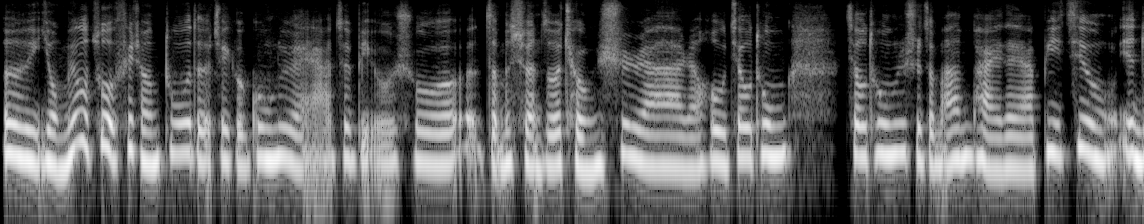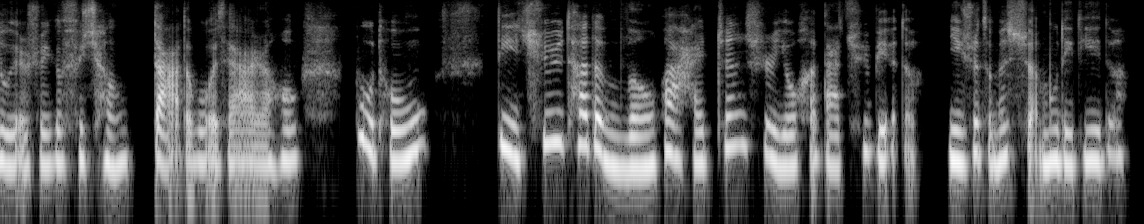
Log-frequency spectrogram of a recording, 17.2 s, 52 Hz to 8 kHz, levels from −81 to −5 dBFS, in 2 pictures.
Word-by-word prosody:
呃， 240 -3 +6
有 205 -1 +2
没 195 +7 +4
有 315 - +2
做 280 -6 +3
非 275 +5 -2
常 210 -3 +2
多 250 +1 0
的 215 -4 0
这 220 - -2
个 210 - -3
攻 220 +3 +2
略 220 -3 +2
呀？ 220 +3 -5
就 225 0 -3
比 215 - -3
如 100 0 -4
说， 200 - -1
呃， 270 -2 -2
怎 - - -1
么 195 - +2
选 195 -2 0
择 190 +1 +1
城 185 -2 +1
市 235 +5 -1
啊， 190 -1 0
然 180 +1 -3
后 210 0 +1
交 225 +3 0
通 240 0 +2 0.4
交 240 -2 0
通 245 +1 +2
是 235 -3 -3
怎 200 - -2
么 200 - -2
安 220 +3 +2
排 205 -6 0
的 185 - -1
呀？ 180 0 -1
毕 250 +7 -1
竟 245 -2 +1
印 255 -5 +3
度 205 -2 +4
也 190 - -2
是 195 +1 -4
一 - - -2
个 210 - -2
非 205 +2 -5
常 205 0 -2 0.2
大 - - +4
的 - - -3
国 205 - -1
家， - - -2
然 200 - -2
后 215 +2 -1 0.4
不 335 -8 +2
同 240 +7 +2 0.5
地 280 -6 +4
区 320 +9 0
它 305 0 +2
的 285 -2 +6
文 185 -2 +2
化 255 +3 +1
还 205 -2 -2
真 290 +9 -3
是 240 -9 -1
有 190 0 +2
很 210 +2 -5
大 190 -5 -2
区 255 +7 -8
别 215 -4 0
的， 280 -3 -11 0.2
你 215 -2 +4
是 225 +5 -1
怎 200 -5 -4
么 215 - +2
选 235 -2 -3
目 210 +1 +4
的 205 -1 +1
地 215 +1 0
的？ 235 +1 -8
215 Hz, 285 characters per minute, -20 LUFS, 195-245 Hz, 0.5 s, 呃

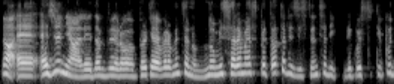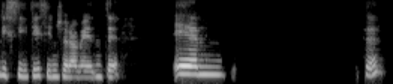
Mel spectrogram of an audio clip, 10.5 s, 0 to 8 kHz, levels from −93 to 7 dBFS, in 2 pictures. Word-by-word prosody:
No, 265 -2 +7
è 210 0 +5
è 245 +3 +6
geniale 220 - +2
davvero, 205 -1 0
perché 230 +2 +3
veramente 255 +6 0
non 190 -8 -5
non 235 +5 -1
mi 260 +2 +2
sarei 270 0 +3
mai 285 +1 0
aspettata 290 +3 -3
l'esistenza 235 - -7
di 220 -5 -8
di 215 0 -10
questo 225 +3 -6
tipo 245 +3 -10
di 230 -3 -6
siti 205 0 -10
sinceramente. 180 -2 -7 0.7
Ehm 250 - +3 1.9
Se. 260 +6 -8
230 Hz, 130 wpm, -22 LUFS, 200-260 Hz, 1.9 s, No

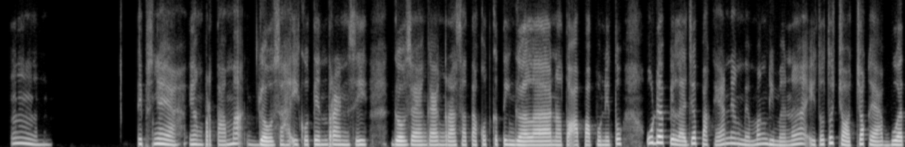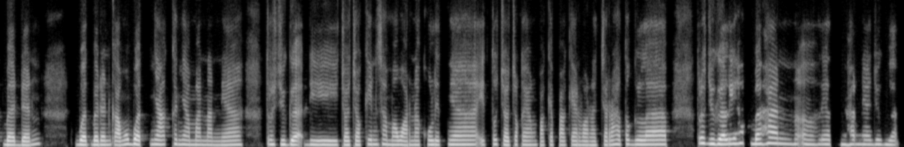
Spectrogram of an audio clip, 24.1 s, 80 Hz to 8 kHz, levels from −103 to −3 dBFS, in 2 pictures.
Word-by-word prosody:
Mmm. 255 -7 -5 1.2
Tipsnya, 270 +1 0
ya? 215 - -1 0.2
Yang 240 -1 0
pertama, 230 +4 -2
nggak 215 -2 +3
usah 220 +1 -4
ikutin 230 0 -1
tren 230 -1 0
sih, 225 0 -1 0.3
nggak 220 -2 +5
usah 220 +1 0
yang 215 - -4
kayak, 215 0 0
ngerasa 215 +1 -2
takut 225 +1 -3
ketinggalan 210 -2 +3
atau 210 0 -1
apapun 215 0 -2
itu, 260 +5 -1 0.4
udah, 330 0 +7
pilih 230 -6 +2
aja 290 +8 +1
pakaian 245 0 -4
yang 275 - -2
memang 245 +3 -2
di 230 - +1
mana 225 +7 -2
itu 230 +2 -1
tuh, 305 +4 0
cocok 230 +2 0
ya, 205 0 +1
buat 215 +2 +1
badan, 215 +5 +2 0.4
buat 225 0 +4
badan 220 0 +3
kamu, 220 +3 +2
buat 250 -2 +4
nya 235 -1 +2
kenyamanannya. 225 -2 -2 0.3
Terus 235 0 0
juga, 230 -1 +4
dicocokin 220 +1 0
sama 225 -3 0
warna 220 +1 -1
kulitnya, 235 +1 0
itu 220 - -7
cocok 215 0 -1
yang 215 0 -2
pakai 210 0 -5
pakaian 210 0 -3
warna 205 0 -2
cerah 225 +3 0
atau 245 +1 -3
gelap. 235 0 +3 0.4
Terus 300 - +5
juga 260 -1 +7
lihat 275 +3 +1
bahan 285 +2 +3 0.2
heeh, 255 -1 -3 0.2
lihat 245 -1 -2
bahannya 240 +1 -2
juga. 230 -2 -2
225 Hz, 155 wpm, -23 LUFS, 215-240 Hz, 1.2 s, udah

